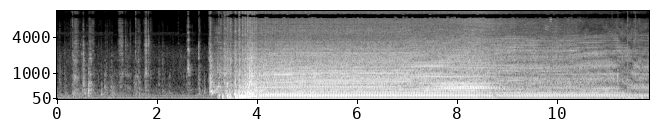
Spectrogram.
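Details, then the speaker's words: John Deere LA115 riding mower that stalled after mowing because a clogged vented fuel cap left the tank under vacuum; with the cap loosened it catches after about three seconds and runs steadily with no stumbling, normal running. "back to mowing so either we got to clean that cap or just get a new one for a while there it was really perplexing me"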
